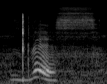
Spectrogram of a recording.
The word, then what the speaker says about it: this: So this is a voiced sound. Okay, so I always told you this voiced sound. All right, th voiced sound, which is basically to pronounce as the.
